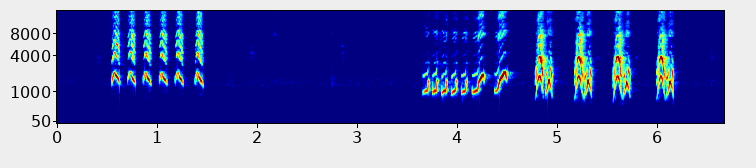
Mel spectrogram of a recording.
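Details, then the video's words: Black-throated laughingthrush song: five quick ringing notes, a pause, then a rapid run of notes climbing into an upslurred whistle. It ends with four loud, harsh, chopped phrases. Nothing else is audible. "Noog Sab Hwj Quaj Dib Tuaj Zoo Heev {นกมะเกลือร้องเพลงNk makelụ̄x r̂xngphelng}"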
